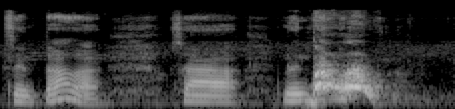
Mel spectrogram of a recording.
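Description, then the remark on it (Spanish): A woman's own dog barks loudly, a few sharp yelps in quick succession, then the woman starts talking right after the barking stops. “Ese fue mi perro y no voy a recortar eso para que así puedan entender qué, qué fue lo que pasó, porque si no, si lo corto van a pensar como que qué le pasó a ella, porque corto esa parte.”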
